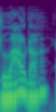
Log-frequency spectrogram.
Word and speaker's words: Loudah: Really happy to start that set off with Sal Baglioni Amplifier Heads, brand new CD called Louda, L-O-U-D-A-H, pronounced Bostonian.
